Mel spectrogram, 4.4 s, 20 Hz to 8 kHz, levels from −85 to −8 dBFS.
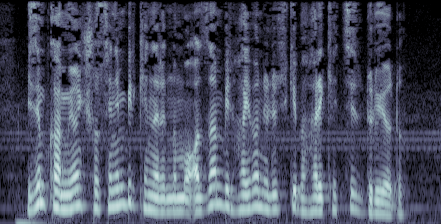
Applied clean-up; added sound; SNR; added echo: none; none; none; none.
